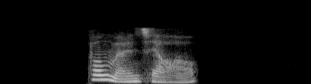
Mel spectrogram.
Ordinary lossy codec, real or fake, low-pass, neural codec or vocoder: AAC, 32 kbps; fake; 5.4 kHz; codec, 16 kHz in and 24 kHz out, 0.8 kbps, FocalCodec, streaming, 65536 codes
